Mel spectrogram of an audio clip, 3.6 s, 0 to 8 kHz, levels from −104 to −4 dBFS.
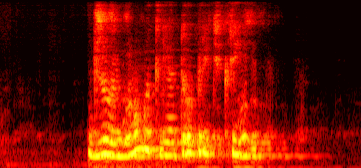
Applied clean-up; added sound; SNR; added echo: neural separator model SepFormer DNS4.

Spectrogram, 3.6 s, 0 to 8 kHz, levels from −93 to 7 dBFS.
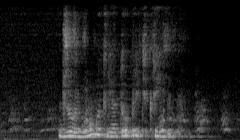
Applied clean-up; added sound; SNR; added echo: none; Bark; 13 dB; reverberation time 0.6 s.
